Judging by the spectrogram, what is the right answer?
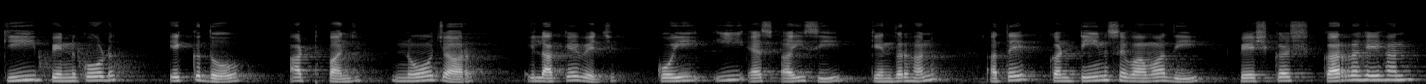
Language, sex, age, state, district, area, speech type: Punjabi, male, 30-45, Punjab, Kapurthala, urban, read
